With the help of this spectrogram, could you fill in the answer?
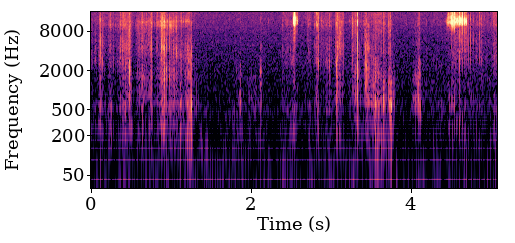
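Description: A pink wavy foam kitchen sponge with a green scrub layer, cut into an ear shape and held by fingers with nails, is scratched and poked inside its slit with a thin wooden-handled pick, probably an interdental brush. Quiet, dry crinkly scratches and scrapes come in uneven bursts, with a few sharp, bright ticks and a brief hiss near the end.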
